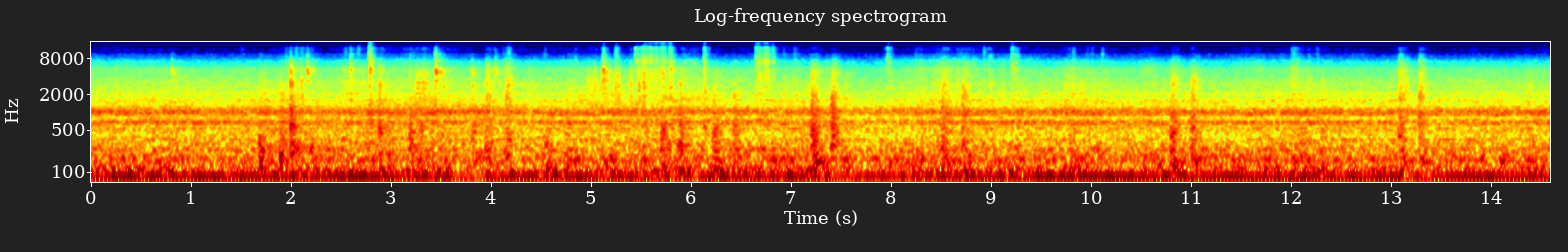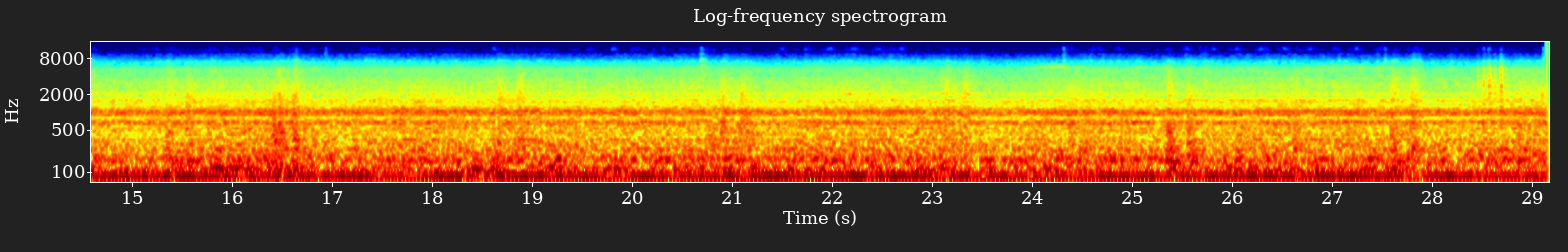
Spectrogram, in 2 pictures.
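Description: Odakyu local electric train running, heard from inside the driver's cab: a steady low rumble of the wheels on the rails with a steady hum over it, and scattered short clicks and knocks, most of them in the first several seconds.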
